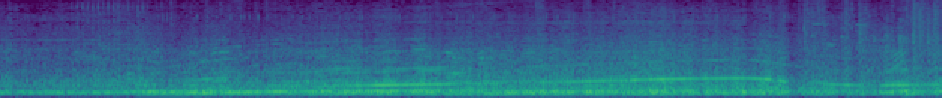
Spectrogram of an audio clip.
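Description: A bus engine whines and rises in pitch as the bus pulls away.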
